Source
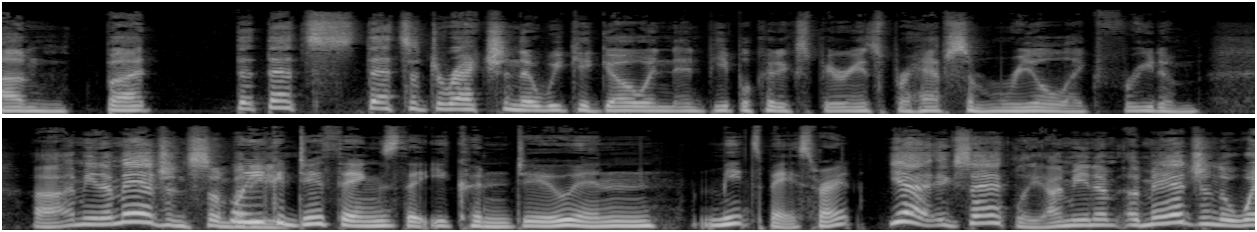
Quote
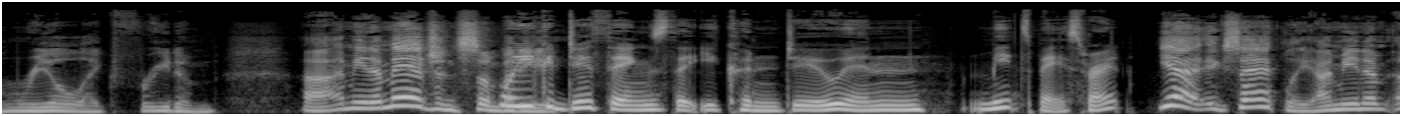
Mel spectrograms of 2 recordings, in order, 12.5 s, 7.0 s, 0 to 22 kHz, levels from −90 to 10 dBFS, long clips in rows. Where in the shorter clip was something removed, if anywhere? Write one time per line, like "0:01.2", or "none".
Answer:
none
